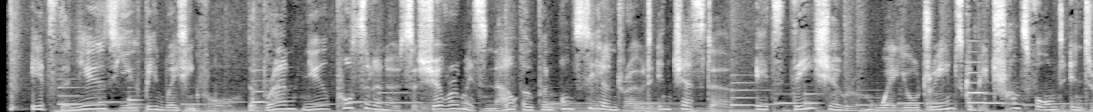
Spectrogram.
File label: commercial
